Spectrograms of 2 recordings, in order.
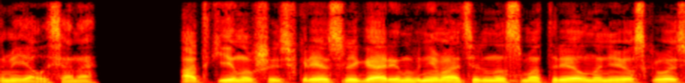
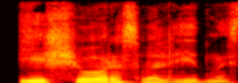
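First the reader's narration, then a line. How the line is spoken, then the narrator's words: Exhaled. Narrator (Russian): выдохнула Демпак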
